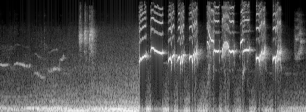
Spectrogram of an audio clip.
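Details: Orange-headed thrush singing for bird-training masteran: soft whistled notes at first, then an energetic run of loud, quick, ringing phrases repeated about three times a second, with steady low hum behind.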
